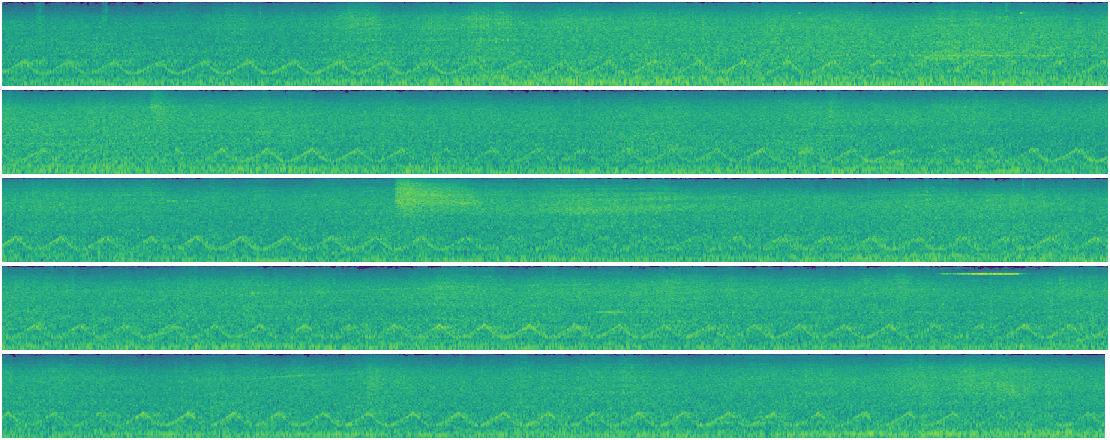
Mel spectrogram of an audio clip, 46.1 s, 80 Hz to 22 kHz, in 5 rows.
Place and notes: Sec., Zhongyang Rd., Tucheng Dist., New Taipei City - Traffic Sound
Traffic Sound
Zoom H4n +Rode NT4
